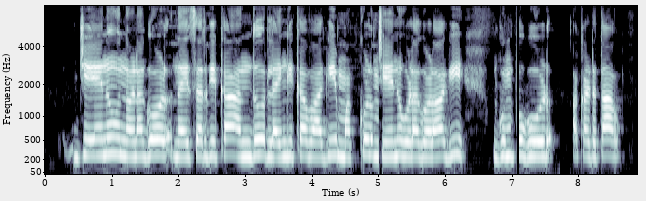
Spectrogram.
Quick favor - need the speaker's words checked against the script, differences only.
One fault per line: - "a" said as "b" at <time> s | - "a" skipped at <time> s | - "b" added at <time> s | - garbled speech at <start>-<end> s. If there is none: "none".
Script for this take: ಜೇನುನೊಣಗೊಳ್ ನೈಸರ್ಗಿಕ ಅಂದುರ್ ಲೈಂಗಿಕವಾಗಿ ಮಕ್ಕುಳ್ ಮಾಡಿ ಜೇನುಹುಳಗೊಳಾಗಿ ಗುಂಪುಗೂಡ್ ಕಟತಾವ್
- "ಮಾಡಿ" skipped at 4.9 s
